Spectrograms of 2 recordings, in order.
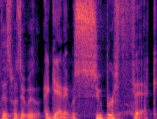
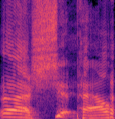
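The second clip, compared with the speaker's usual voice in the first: unhinged, crazy street-guy voice; 7 semitones higher than usual. Retelling a movie scene, imitating a crazy homeless person. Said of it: "like a crazy homeless person".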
